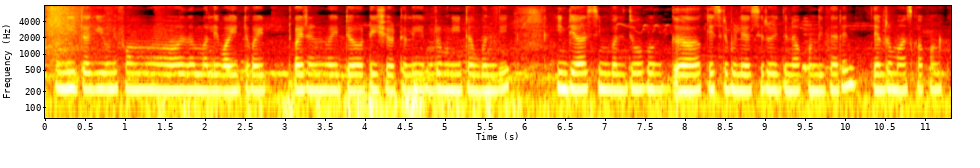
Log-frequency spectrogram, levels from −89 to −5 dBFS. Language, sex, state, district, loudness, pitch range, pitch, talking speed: Kannada, female, Karnataka, Chamarajanagar, -15 LUFS, 205-225 Hz, 215 Hz, 115 wpm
